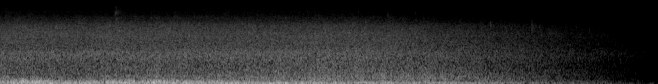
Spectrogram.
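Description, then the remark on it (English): A heavy, rumbling roar of thunder over steady rain, with deep low-end weight that swells loudly and then slowly fades out over several seconds. No voices. “Thunder crashes and the comms go silent for the rest of the storm.”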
